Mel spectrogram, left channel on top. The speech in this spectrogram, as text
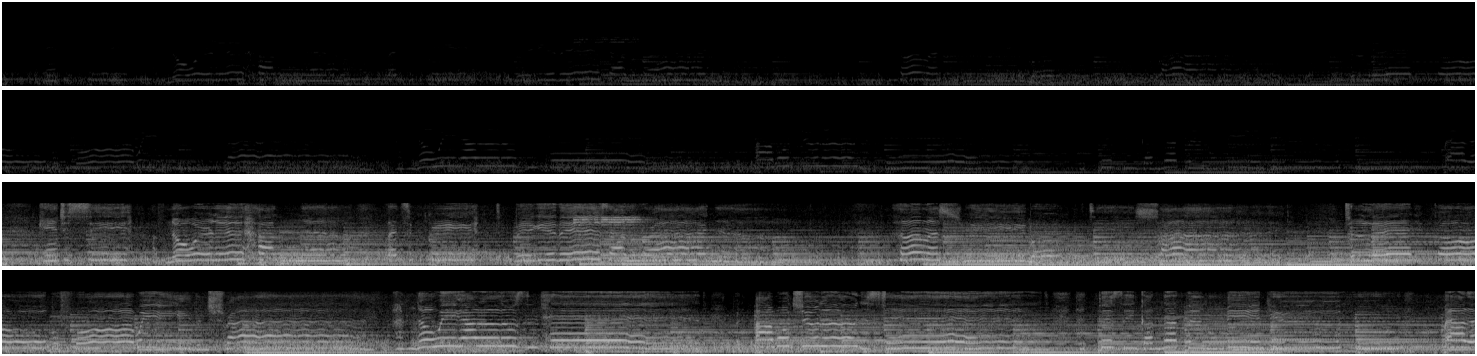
Can't you see I've nowhere to hide now? Let's agree to figure this out right now. Unless we both decide to let it go before we even try. I know we got a losing hand, but I want you to understand that this ain't got nothing on me and you. No matter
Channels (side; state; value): left; quieter; 32.4 dB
